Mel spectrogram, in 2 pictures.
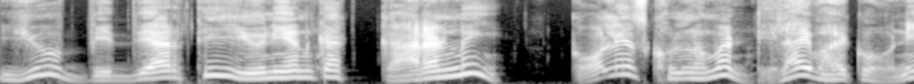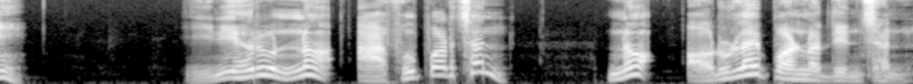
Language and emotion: Nepali, disgusted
